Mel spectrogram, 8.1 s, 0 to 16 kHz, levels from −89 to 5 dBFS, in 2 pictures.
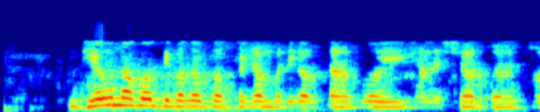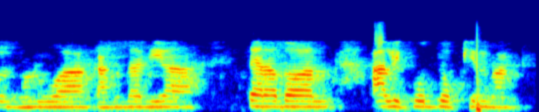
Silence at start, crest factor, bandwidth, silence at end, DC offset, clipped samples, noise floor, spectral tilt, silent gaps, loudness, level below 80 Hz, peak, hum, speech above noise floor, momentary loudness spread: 0.55 s; 16 dB; 7 kHz; 0.15 s; under 0.1%; under 0.1%; -48 dBFS; -8 dB/octave; none; -16 LUFS; -38 dBFS; 0 dBFS; none; 31 dB; 12 LU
